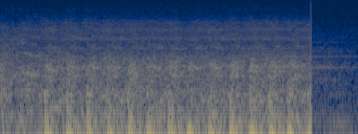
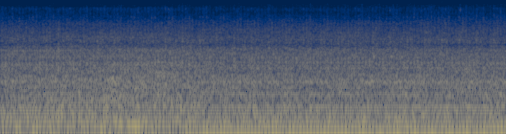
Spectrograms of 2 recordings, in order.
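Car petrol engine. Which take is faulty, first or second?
first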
